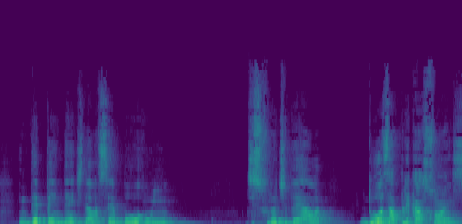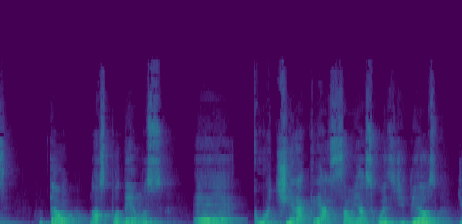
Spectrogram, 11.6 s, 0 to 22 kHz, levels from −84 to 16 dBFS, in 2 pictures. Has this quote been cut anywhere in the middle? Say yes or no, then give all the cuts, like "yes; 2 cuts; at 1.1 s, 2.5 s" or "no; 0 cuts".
yes; 3 cuts; at 4.4 s, 6.2 s, 8.9 s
